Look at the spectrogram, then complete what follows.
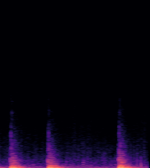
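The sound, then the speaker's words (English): Three feeble, dull knocks on the wooden door of the BF Ranch ranch house, unevenly spaced: two close together, then a pause before the last. Muffled, with no voices. “Sound like someone trying to rap on the door. Mighty weak door rapping.”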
